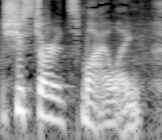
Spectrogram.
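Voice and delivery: ordinary delivery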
